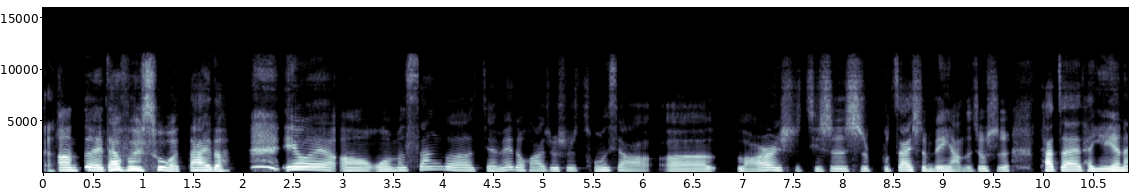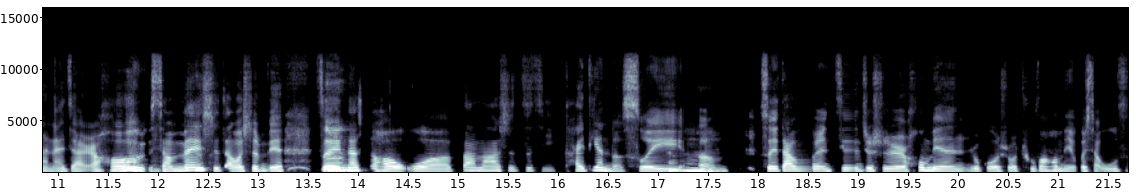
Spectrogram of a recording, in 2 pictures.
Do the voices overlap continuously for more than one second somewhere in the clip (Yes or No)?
No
